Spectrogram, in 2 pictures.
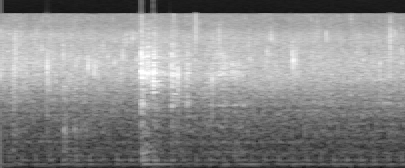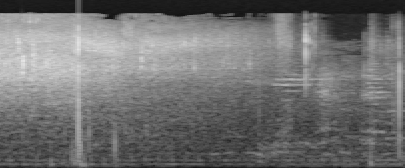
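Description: Potatoes frying in hot oil with a little turmeric, a continuous close sizzle with occasional stirring scrapes and knocks, gradually easing toward the end.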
